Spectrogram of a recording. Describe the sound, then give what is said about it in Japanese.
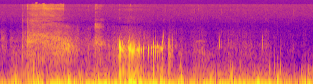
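A stomach rumbling: low, bubbling gurgles that keep going throughout, with a couple of brief higher squeaky gurgles near the start, all fairly faint and without talk. “お腹の音も聞こえた？”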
